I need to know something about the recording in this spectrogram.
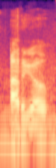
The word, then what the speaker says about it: Atago: No, I've heard it say uh adigo from the Japanese. I hear it constantly in anime called adigo. Now, if you're going to go with the straight uh US English atago.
